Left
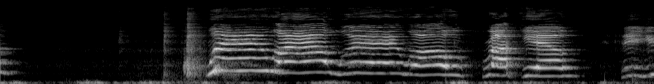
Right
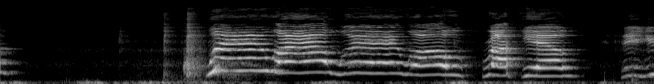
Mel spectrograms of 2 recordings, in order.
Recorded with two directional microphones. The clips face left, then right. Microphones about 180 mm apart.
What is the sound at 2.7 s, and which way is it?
Child singing, 15° left (ahead or behind).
